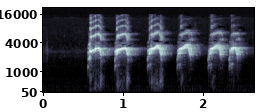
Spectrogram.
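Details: Young bald eagle perched near the Fraser Point nest on 26 July calls to its parents for food between preening, giving thin, high, squealing notes repeated about twice a second.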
